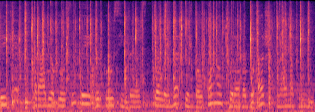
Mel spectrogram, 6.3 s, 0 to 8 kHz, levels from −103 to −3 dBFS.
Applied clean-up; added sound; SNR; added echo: none; Typing; -1 dB; reverberation time 0.8 s.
